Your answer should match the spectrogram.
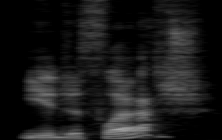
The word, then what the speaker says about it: Aegislash: Aegislash. And yes, that is the official pronunciation on it.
